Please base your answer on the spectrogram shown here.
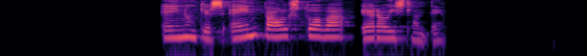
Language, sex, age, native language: Icelandic, female, 40-49, Icelandic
